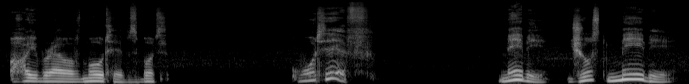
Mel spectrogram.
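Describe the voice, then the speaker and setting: Man acting streetwise investigator, audio roleplay, insistent, very unhurried, halting emphasis, close dry sound. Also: a little high, darkish tone, husky, no echo, heavily acted. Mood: intent, explaining. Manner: deliberate, persuasive, halting phrases for emphasis. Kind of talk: dramatic audio roleplay dialogue.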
